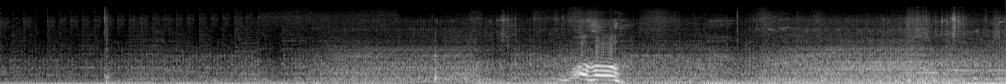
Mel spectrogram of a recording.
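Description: Mahindra Scorpio SUV engine running as the car pulls away slowly on a completely flat front tyre. It grows steadily louder as the car comes closer.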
